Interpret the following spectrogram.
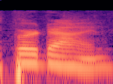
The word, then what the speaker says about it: Burdine: So how do you say it? It's Burdine.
